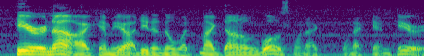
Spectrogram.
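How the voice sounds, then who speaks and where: A man with a French accent, music in the background. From southern France. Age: 60s. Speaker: restaurateur and author. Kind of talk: podcast interview. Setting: live podcast recording at a venue.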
